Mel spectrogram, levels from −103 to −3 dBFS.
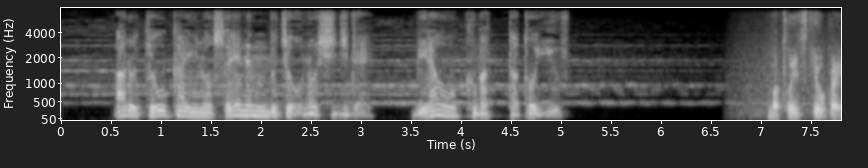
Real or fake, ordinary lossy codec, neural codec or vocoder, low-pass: fake; none; vocoder, 44.1 kHz, 128 mel bands, Pupu-Vocoder; 7.2 kHz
